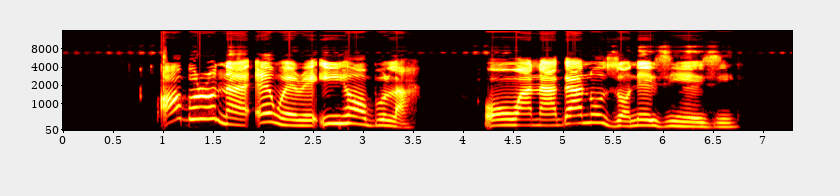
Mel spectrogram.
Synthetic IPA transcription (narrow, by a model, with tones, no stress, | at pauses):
ɔ˦bʊ˦ɾʊ˦na˨ʔe˦ŋʷe˨ɾe˨ʔi˦ɦe˦ɔ˦bʊ˦la̰˨ | ʊ˨wa˨na˨ɡa˦nʊ˦zɔ˨ne˦zi˦ɦe˨zi˦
